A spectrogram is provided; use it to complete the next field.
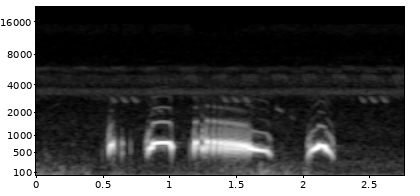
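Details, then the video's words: A single phrase from a spotted dove, played to train and stimulate young doves: a short lead note, a steady coo, a fast stuttering run into a long sliding coo, and a final rounded note, in near silence. "Tiếng Chim Cu Gáy Kích Bổi Và Luyện Cu Gáy Non"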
